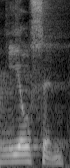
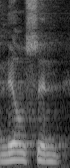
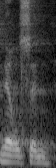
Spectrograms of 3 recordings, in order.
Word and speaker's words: Nilsson: It's spelled Nilsson. So I don't know how you get Nielsen out of that, but there are still a huge preponderance of people who call him Harry Nilsson, and there's no E in it.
